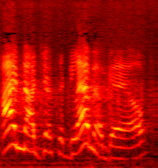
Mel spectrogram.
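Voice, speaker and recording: A woman playing a brassy, smug, dim glamour gal in an old-time radio comedy, with a gravelly voice. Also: sits high, big pitch swings, a little slow, heavily acted. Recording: noisy old radio broadcast.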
